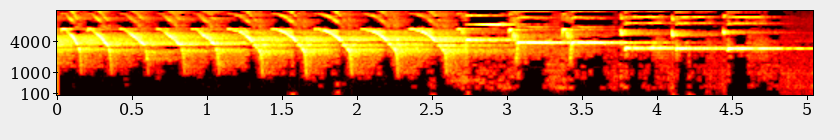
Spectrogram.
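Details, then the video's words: Spanish Timbrado canary, seven months old and trained with electronic timbrado voices, repeating quick falling sweeps for several seconds before shifting to sparse, thin high-pitched whistled notes. "Canario Timbrado Español"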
